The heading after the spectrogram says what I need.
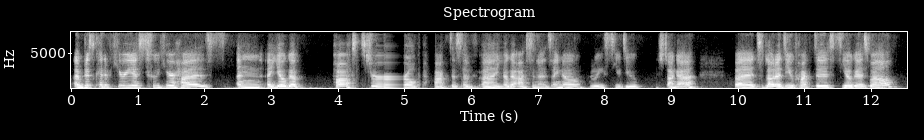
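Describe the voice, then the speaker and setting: A woman teaches yoga over a video call, speaking softly and slowly as she guides a reflection. Her voice sits in an ordinary middle range, with frequent pauses and fillers. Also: medium pitch, fairly even intonation, poor audio. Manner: soft, unhurried guiding with many fillers. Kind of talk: live online class, guided reflection.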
